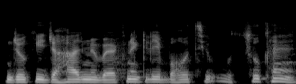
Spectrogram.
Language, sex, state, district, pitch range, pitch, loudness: Hindi, male, Uttar Pradesh, Varanasi, 110-120 Hz, 115 Hz, -28 LUFS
